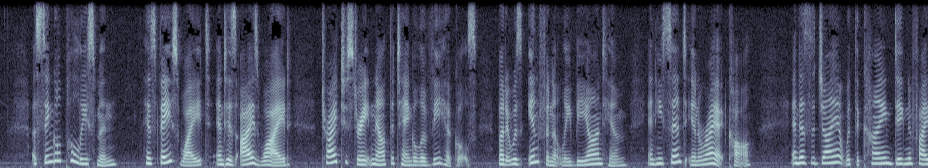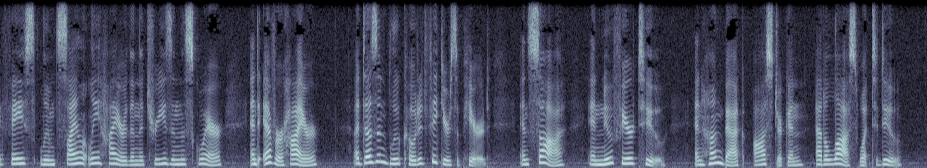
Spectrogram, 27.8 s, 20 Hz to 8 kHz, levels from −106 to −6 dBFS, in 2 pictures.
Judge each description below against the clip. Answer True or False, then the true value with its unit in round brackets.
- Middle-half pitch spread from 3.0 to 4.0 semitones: False (4.6 semitones)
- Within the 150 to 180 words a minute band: True (160 wpm)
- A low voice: False (220 Hz)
